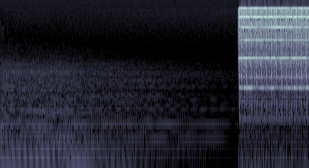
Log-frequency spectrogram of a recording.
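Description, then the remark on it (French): A low, droning tone fades out, then the Warrens' telephone bell abruptly bursts into loud, harsh, continuous metallic ringing for the last second and a half, bright. “Quelques années plus tard, la renommée des Warren fait à nouveau sonner leur téléphone.”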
